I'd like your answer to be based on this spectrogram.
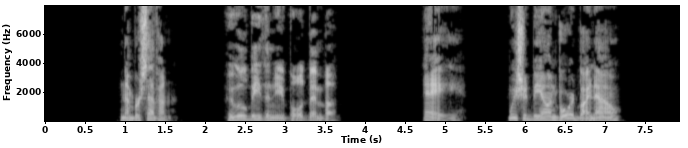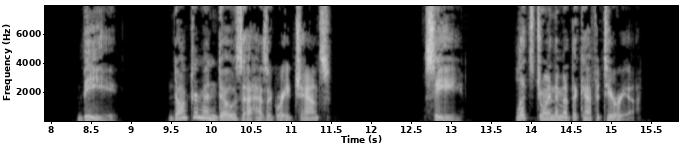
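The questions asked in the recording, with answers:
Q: Who will be the new board member?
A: B: Dr. Mendoza has a great chance.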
